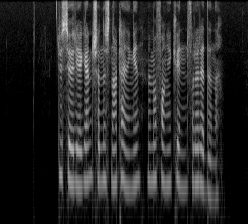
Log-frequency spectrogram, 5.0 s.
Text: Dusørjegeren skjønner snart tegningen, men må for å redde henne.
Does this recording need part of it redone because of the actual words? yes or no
yes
